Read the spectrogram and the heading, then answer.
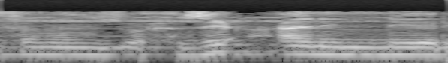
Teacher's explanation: يقول: فمن زحزح عن النار، زحزح عن النار، الحاء هنا تدغم في العين، وهذا صعب لأن حروف الحلق وما قاربها من الأحرف يصعب فيه الإدغام، ولكن أدغم هذه الحالة منها وهي: فمن زحزع عن النار وأدخل الجنة يدغم، فمن زحزع عن النار. · Term: مدغم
